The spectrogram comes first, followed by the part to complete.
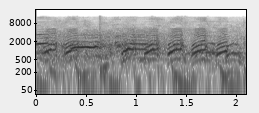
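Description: People laughing hard, the laughter coming in quick repeated pulses.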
